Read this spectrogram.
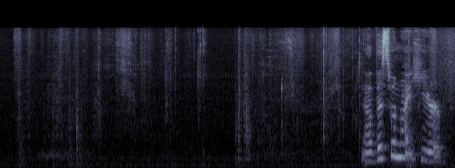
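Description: Paper strips rustle and slide as hands place them on a sheet.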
